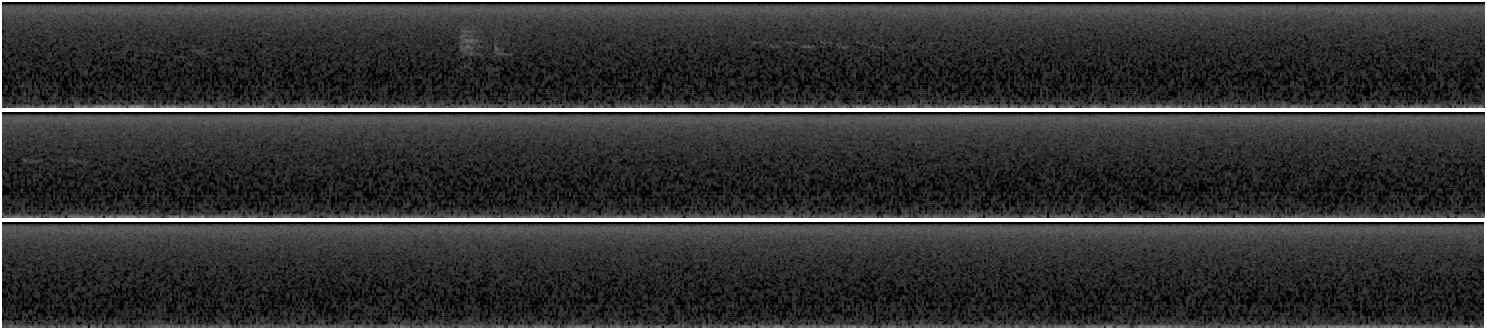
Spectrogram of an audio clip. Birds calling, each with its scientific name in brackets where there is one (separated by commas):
Rock Wren (Salpinctes obsoletus), White-crowned Sparrow (Zonotrichia leucophrys)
